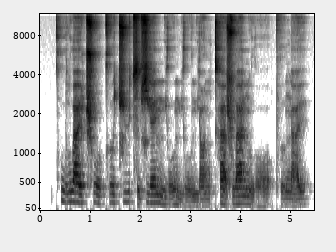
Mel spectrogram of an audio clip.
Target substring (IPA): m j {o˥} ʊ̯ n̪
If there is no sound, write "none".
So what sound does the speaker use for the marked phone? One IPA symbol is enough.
o˨˩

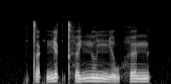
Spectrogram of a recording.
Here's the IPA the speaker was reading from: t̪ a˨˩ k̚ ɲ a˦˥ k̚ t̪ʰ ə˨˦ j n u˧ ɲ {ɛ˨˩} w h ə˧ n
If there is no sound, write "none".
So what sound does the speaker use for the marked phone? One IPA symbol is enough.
ə˨˩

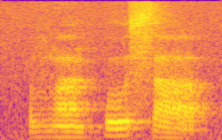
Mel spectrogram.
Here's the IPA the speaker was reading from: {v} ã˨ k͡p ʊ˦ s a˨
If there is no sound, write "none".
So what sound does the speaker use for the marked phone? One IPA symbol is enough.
v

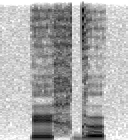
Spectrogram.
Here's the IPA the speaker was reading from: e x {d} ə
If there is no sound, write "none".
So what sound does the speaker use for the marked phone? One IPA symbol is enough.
d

